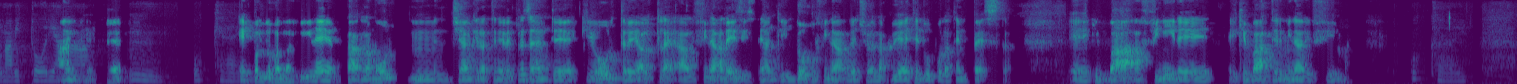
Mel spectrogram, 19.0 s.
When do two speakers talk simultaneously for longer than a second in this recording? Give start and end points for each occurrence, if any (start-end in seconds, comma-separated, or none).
none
